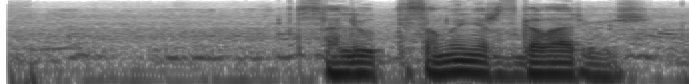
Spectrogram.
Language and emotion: Russian, neutral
